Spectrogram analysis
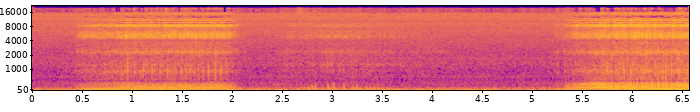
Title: Snores: Snore Audio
